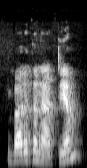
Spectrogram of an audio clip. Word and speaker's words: Bharatanatyam: Bharatanatyam, pronounced as Bharatanatyam, is an ancient classical dance form from India.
